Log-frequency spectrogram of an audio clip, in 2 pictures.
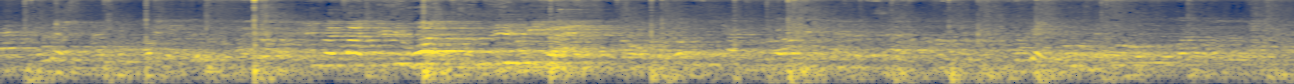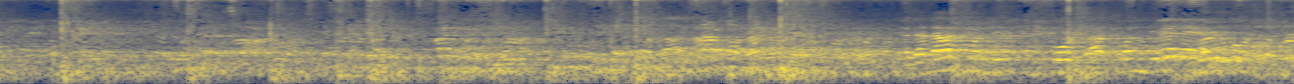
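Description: Basketballs bounce on a hardwood floor, echoing in a large hall.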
